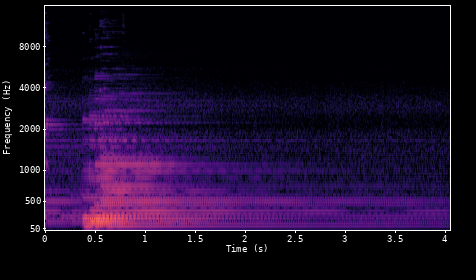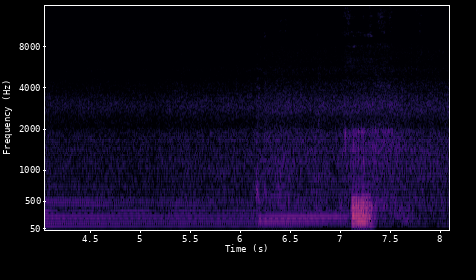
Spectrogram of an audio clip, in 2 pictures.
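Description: A guitar chord is strummed once and rings out slowly.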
